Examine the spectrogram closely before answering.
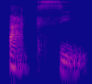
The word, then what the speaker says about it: táxi: É o X com som de KS. Por exemplo, eu falo a palavra, eu escrevo a palavra táxi, né?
